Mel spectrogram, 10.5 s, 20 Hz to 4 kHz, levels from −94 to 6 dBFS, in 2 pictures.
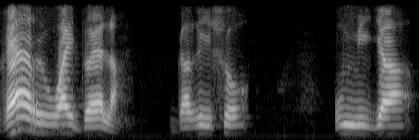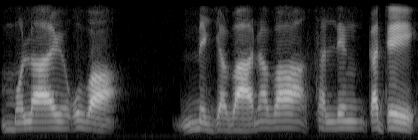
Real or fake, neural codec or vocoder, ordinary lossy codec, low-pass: real; none; none; 3.6 kHz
